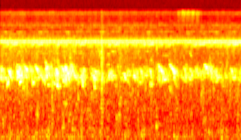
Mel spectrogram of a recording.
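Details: Small broiler chicks on a farm, a softer but steady chorus of shrill, overlapping cheeps from many birds, with a faint steady hum underneath.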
